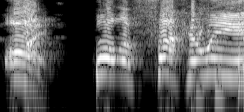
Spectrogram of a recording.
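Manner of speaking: loud, high-pitched Cockney outburst; Cockney accent. Acted. Alien landing on Earth, indignant Cockney shout. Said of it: "came down and had a Cockney accent".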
